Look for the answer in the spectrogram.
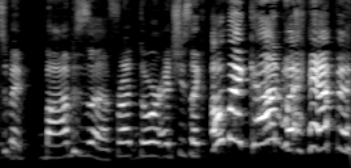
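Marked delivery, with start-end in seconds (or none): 2.1-3.5 high, loud mock alarm; retold startled outcry; alarmed mom. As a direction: imitate a mother crying out in concern. Voicing alarmed mom at front door.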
